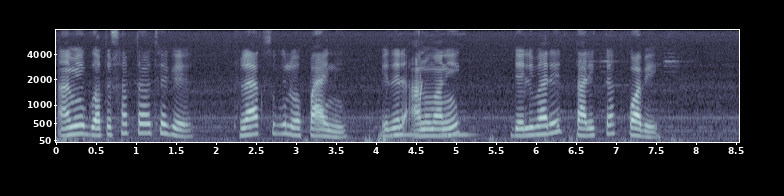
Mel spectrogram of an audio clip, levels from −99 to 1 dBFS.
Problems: constant background noise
